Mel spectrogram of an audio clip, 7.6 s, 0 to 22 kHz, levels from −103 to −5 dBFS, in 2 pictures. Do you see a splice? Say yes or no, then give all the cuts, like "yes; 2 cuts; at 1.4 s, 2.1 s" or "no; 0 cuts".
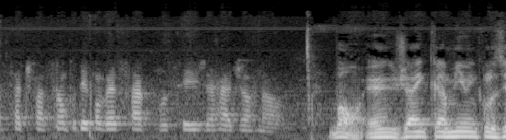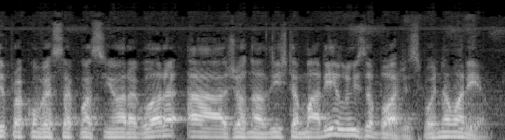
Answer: no; 0 cuts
